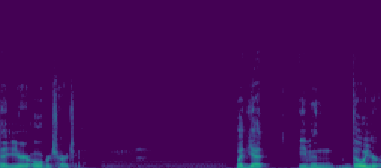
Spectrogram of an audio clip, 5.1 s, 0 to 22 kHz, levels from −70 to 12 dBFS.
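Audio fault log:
1.34 to 3.00 s, switch to a distant microphone: right after "you're overcharging" the speech turns abruptly roomy and hollow, thinner in the bass, with room noise rising to roughly 25 dB below the speech, though the overall loudness stays about the same. At 3.00 s it snaps back to the close, full sound. The likely cause is that the close microphone's feed dropped out and a microphone farther away, picking up much more of the room, covered that stretch.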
